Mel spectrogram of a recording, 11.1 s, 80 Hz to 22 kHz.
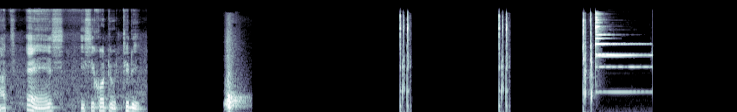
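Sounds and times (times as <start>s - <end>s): bright bell chime: 9.0s - 9.8s.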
